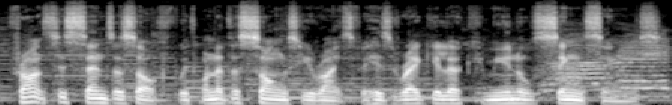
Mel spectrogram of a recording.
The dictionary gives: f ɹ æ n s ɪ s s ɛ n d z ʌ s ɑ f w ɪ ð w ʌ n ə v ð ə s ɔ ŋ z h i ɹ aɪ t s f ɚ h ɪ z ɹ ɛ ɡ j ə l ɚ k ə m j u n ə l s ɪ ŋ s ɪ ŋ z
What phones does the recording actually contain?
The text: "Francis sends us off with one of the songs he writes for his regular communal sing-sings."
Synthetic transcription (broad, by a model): f ɹ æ n s ɪ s s ɛ n d z ʌ s ɑ f w ɪ ð w ʌ n ə v ð ə s ɔ ŋ z h i ɹ aɪ t s f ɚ ɪ z ɹ ɛ ɡ j l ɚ k ə m j u n ə l s ɪ ŋ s ɪ ŋ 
